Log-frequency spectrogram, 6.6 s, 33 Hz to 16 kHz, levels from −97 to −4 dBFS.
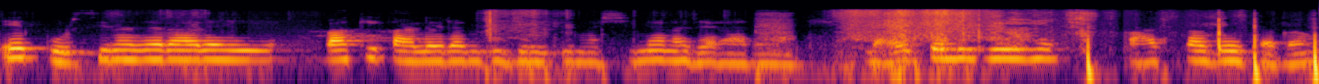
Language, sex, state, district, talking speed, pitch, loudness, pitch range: Hindi, female, Uttar Pradesh, Jalaun, 225 wpm, 190 Hz, -24 LUFS, 175-200 Hz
